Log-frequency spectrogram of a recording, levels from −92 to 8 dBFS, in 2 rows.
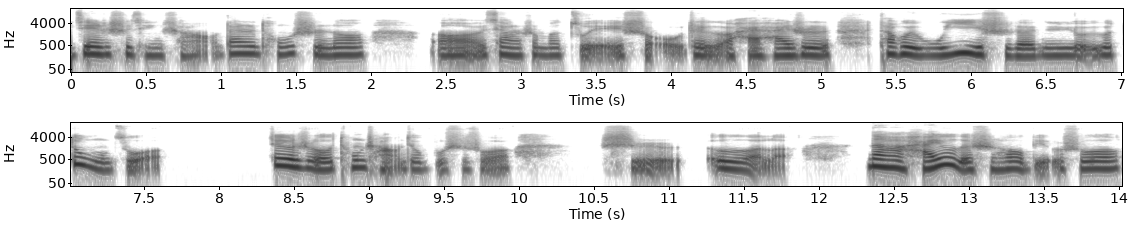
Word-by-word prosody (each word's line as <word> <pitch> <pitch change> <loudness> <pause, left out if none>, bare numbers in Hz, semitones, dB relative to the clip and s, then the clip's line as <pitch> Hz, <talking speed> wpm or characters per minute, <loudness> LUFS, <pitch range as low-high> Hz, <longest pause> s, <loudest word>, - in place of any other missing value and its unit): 件 210 +2 +3
事 215 0 -3
情 190 -1 -7
上， 185 +4 -10
但 225 0 +1
是 225 - 0
同 215 0 -5
时 210 -3 -3
呢， 200 +1 -1 0.5
呃， - - -1
像 205 -3 -2
什 205 - -6
么 195 0 -4
嘴、 - - -5
手， - - -7
这 - - 0
个 - - -2
还 - - -2
还 190 -1 0
是 195 -1 +2 0.3
它 220 - +2
会 210 -1 +6
无 190 +1 -1
意 230 -1 +6
识 190 - -6
地 180 -1 +3
就 190 - -5
有 190 0 -1
一 - - -3
个 200 - 0
动 210 - +2
作， 435 - -5 0.7
这 280 - +5
个 245 -2 +9
时 215 - -1
候 185 - +4
通 230 +2 -1
常 185 -3 -4
就 190 -1 -5
不 195 - -12
是 - - -12
说 - - -7 0.6
是 - - -6
饿 200 -4 +2
了。 - - -8 0.5
那 245 -4 +7
还 205 +2 +4
有 295 +2 +7
的 - - +3
时 190 - -5
候 195 +1 +1
比 185 - -7
如 - - -7
说， 200 +1 +1
205 Hz, 230 characters per minute, -23 LUFS, 190-220 Hz, 0.7 s, 个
